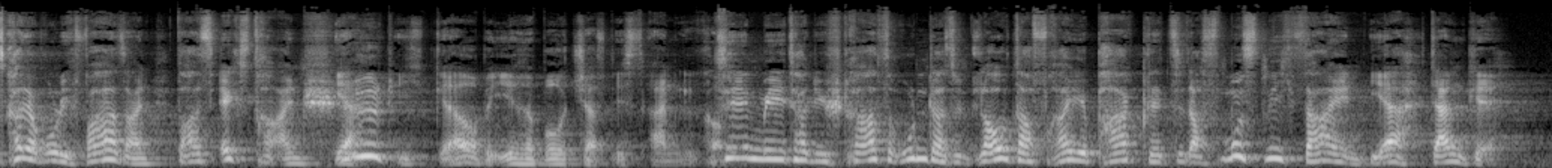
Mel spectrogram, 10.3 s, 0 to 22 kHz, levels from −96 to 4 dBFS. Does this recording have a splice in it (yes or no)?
no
